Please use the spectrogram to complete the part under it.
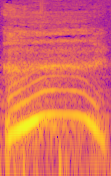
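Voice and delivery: high, startled gasp of realization; sharp gasp. Retold or imitated. Recalling the moment she realized, a sharp gasp. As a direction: gasp as it suddenly dawns on you.

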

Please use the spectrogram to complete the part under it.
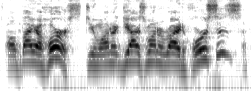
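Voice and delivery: high, loud, desperate pleading; mock meltdown bribing son with anything; frantic bribing. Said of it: "just having a mental breakdown".

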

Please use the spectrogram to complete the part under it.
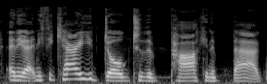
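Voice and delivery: ordinary talk, nothing marked

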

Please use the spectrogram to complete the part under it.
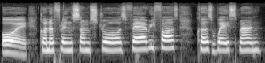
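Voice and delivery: hyped-up cussing. Acted. Playful cussing bit, loud.

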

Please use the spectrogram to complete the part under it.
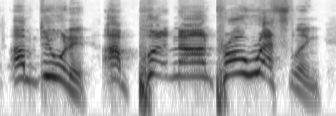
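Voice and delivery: high, loud mock proclamation; defiant shout. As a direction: shout it to the room as the stubborn old man. Man announces he's changing the TV.

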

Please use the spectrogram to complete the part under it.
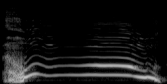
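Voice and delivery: a high, delighted "ooh"; tiny excited squeak; high squeal. Acted. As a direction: squeal up high like a little lamb. Character exclaims in story.

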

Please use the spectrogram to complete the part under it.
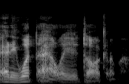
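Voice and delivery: low, quick imitated captain; George Duke. Captain answering Eddie's accusation, low imitation. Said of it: "a very distinct way of talking".

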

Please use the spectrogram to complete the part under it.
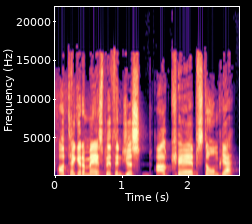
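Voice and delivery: high, slow, hammed-up New York tough guy with Australian vowels; Anthony LaPaglia. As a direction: threaten in a bad Australian-New York accent. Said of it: "I'm from New York".

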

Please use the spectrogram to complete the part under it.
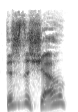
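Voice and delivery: high, mock-stunned question; incredulous. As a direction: sound like you can't believe this is it. J T doubting the tiny show.

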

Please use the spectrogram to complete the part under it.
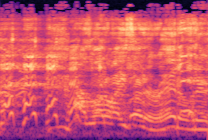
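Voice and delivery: talking through laughter; laughing. Real, not acted. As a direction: giggle through the words. Laughing at the coughing friend.

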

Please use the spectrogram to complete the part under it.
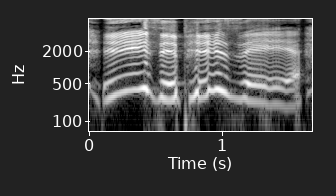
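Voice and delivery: easy peasy said slowly through laughter; stretched-out, giggly easy peasy; laughing easy peasy. Retold or imitated. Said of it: "But also".

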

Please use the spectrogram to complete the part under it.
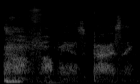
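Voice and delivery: breathy whispered groan of embarrassment; embarrassed whisper. Real, not acted. Host whispers to his co-host after his name is left out, embarrassed whisper. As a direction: whisper it as if wanting to hide. Reacting to embarrassing press news.

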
